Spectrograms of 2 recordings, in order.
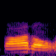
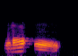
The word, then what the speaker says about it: bottle: My grandmother, Boston Irish, Charlestown Irish, she said, she didn't say bottle, like a lot of Americans say bottle with this tap D in the middle, and butter. She said bottle. So the middle of the word bottle for her was what's called a glottal stop.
